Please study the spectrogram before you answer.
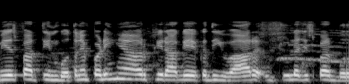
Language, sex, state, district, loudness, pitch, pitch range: Hindi, female, Delhi, New Delhi, -14 LUFS, 215 Hz, 205-225 Hz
